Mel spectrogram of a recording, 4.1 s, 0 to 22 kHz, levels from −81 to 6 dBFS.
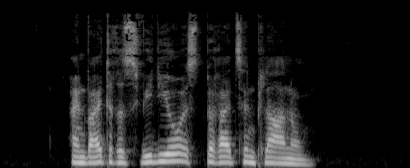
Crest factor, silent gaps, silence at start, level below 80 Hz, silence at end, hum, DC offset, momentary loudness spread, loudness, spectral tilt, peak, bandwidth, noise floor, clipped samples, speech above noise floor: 14 dB; none; 0.7 s; -60 dBFS; 1 s; none; under 0.1%; 6 LU; -21 LUFS; -5.5 dB/octave; -8 dBFS; 16 kHz; -73 dBFS; under 0.1%; 53 dB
